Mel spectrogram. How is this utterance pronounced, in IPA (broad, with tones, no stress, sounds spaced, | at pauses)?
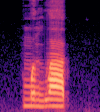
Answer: m ə˨˩˨ ŋ w a˨˩ k̚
